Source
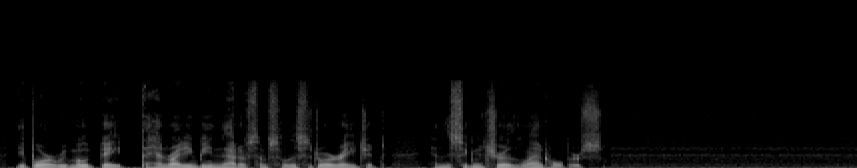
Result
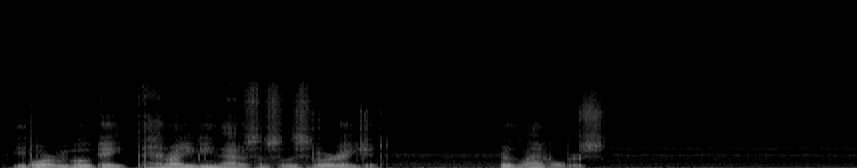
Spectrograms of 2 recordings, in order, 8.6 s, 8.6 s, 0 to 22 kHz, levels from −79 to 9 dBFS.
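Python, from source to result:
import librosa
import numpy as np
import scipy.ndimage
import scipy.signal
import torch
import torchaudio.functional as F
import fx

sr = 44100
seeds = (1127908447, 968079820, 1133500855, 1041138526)

y = fx.frame_reverse(x, sr, frame_ms=112.0)
y = fx.spec_freeze(y, sr, seeds[0], at_s=3.95, hold_s=1.06)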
